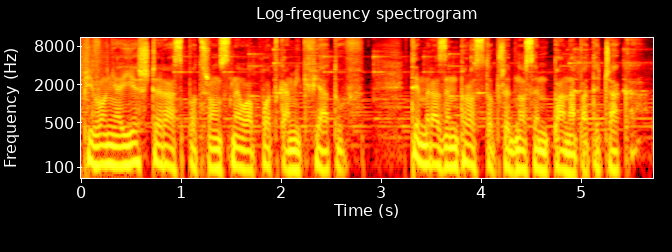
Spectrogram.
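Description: A man calmly reading a children's story aloud, with soft music behind. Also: sits low. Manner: calm, unhurried storytelling. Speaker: narrator.

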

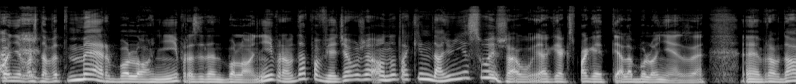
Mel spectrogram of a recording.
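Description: Gravelly man in rambling chat. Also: mid-range voice, no echo, clean studio sound. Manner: rambling, keeps tagging questions on his sentences; frequent hesitant fillers and restarts. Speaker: guest expert on Italian food. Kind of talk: casual chat.

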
